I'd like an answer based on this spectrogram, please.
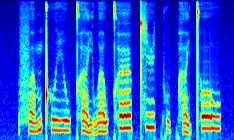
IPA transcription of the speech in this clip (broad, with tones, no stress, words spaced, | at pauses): fɐ˨˥mkʷʰiː˨w kʰɐ˨˩jwɐ˨wkʰœː˧p̚ t͡syː˥t̚kʷɐ˨p̚hɐ˨˩jt̪ʰo˥w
